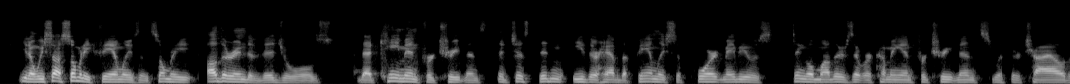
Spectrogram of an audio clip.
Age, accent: 40-59, American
